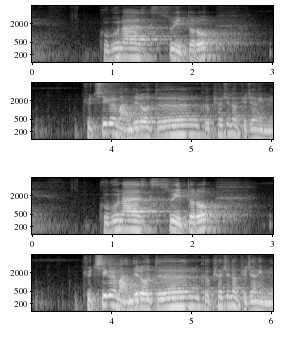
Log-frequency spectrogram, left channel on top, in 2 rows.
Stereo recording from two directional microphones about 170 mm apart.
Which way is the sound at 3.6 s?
40° right (ahead or behind).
